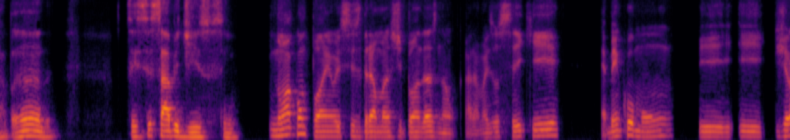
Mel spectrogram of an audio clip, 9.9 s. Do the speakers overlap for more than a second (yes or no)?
no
